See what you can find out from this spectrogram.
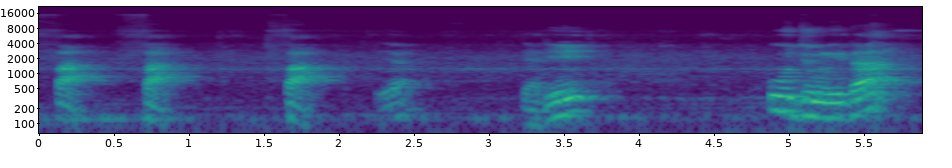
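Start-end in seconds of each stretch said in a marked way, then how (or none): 0.1-2.0 airy fa, fa, fa with the breath flowing out; breathy fa sound. Shown as a demonstration. Teacher demonstrating a breathy fa to students. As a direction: let the air hiss out through lip and teeth on fa. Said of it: "Dari ujung lidah dan ujung gigi atas".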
